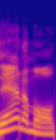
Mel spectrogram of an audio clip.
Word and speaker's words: Xanimal: The project is Zanimal.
